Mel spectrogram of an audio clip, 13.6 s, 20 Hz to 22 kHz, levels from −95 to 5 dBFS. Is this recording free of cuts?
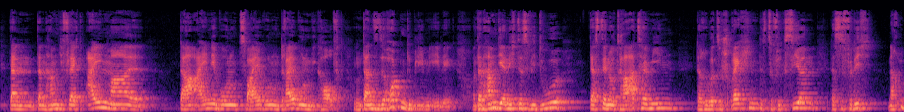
yes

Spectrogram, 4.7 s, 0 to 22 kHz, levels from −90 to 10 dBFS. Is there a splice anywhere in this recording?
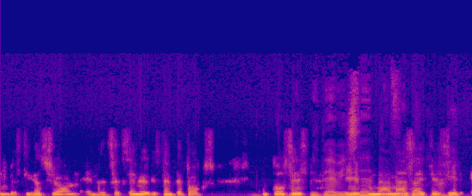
no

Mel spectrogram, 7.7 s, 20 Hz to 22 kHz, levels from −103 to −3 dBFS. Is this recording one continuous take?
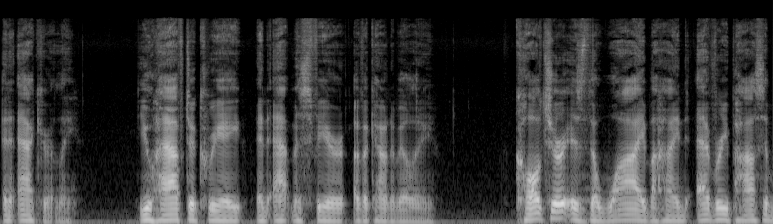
no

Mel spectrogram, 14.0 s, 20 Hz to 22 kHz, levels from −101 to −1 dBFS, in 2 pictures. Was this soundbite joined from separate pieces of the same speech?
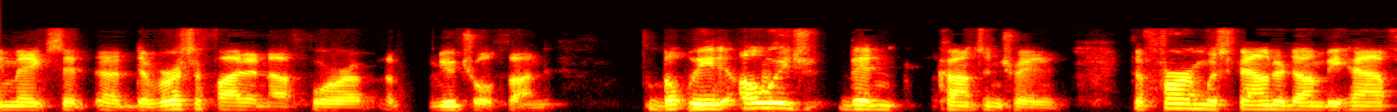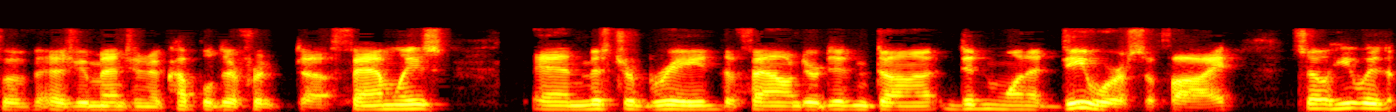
yes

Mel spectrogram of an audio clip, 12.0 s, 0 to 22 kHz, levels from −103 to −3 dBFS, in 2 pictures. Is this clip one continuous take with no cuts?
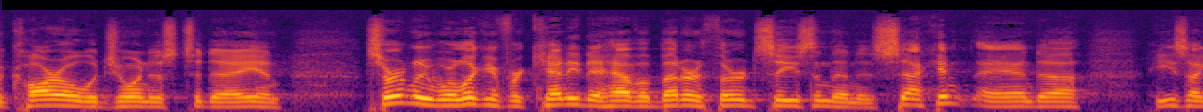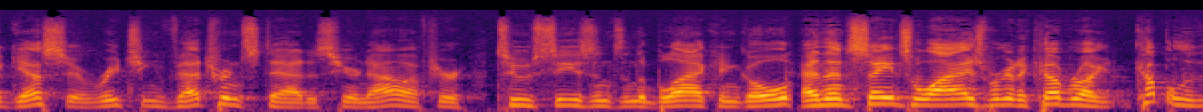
no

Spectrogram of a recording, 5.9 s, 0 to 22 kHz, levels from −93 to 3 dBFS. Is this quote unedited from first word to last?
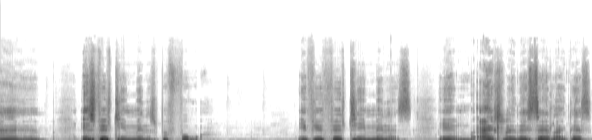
yes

